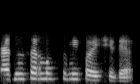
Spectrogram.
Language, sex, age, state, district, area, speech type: Marathi, female, 30-45, Maharashtra, Amravati, rural, conversation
